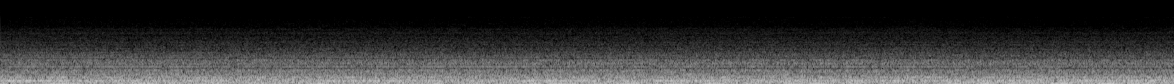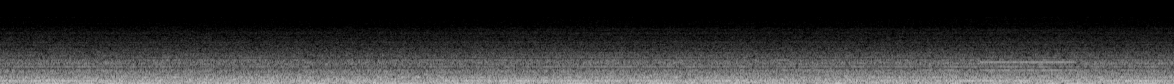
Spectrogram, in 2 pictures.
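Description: A single-engine turboprop drones steadily in cruise, heard from inside the cockpit.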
